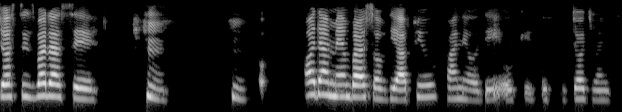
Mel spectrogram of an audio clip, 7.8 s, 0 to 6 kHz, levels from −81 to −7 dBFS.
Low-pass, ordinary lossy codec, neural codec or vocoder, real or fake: 5.4 kHz; none; none; real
